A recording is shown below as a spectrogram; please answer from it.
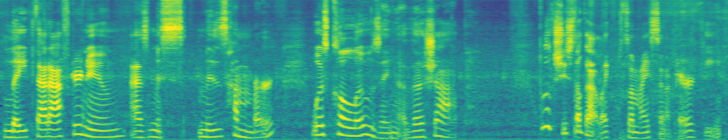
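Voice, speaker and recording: Slight background noise accompanies a woman with a gravelly, fairly low voice doing a storytime reading of a children's book. She reads with expression and stops to chat about what the pictures show.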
